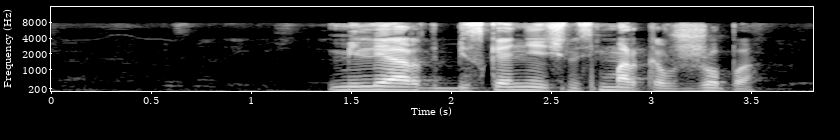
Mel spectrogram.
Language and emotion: Russian, angry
